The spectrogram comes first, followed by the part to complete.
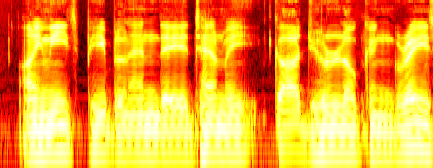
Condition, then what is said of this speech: ALS (motor neuron disease). I know I sound drunk, but that's because I have motor neurone disease.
